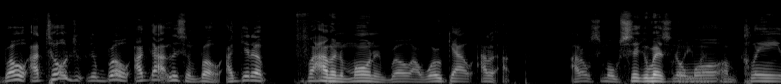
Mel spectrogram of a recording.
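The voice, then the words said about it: Tired voice, breaking and cracking. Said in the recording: “I'm tired right now. My voice is breaking, cracking.”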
